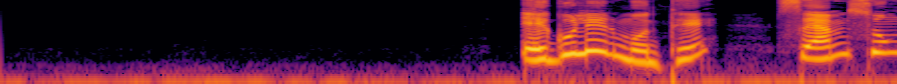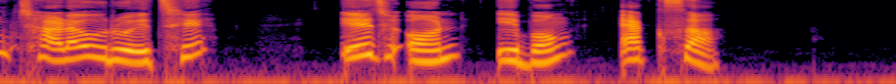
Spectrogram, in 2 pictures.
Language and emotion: Bengali, neutral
